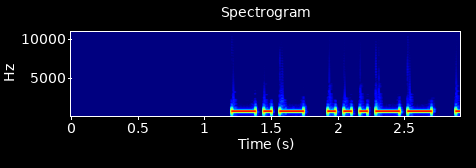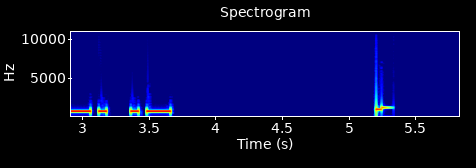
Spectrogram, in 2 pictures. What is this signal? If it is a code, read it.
Morse code, heard as a keyed tone, about 20 wpm, 700 Hz. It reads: K3NA
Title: USA Call Signs - 4 Characters - 3x Character Spacing - 20wpm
